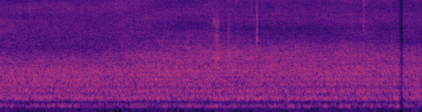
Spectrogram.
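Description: Honey bees from a recent swarm buzz inside an open hive, making a dense, continuous drone with layered hum close by, steady throughout with no talk.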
